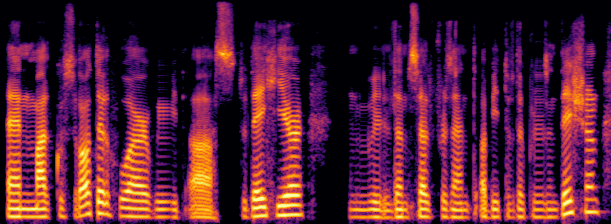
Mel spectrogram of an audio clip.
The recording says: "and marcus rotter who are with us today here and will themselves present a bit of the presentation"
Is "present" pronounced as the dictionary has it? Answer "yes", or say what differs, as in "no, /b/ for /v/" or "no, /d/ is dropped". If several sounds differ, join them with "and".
yes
